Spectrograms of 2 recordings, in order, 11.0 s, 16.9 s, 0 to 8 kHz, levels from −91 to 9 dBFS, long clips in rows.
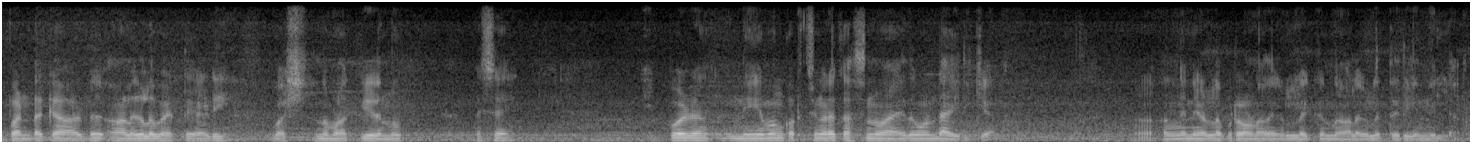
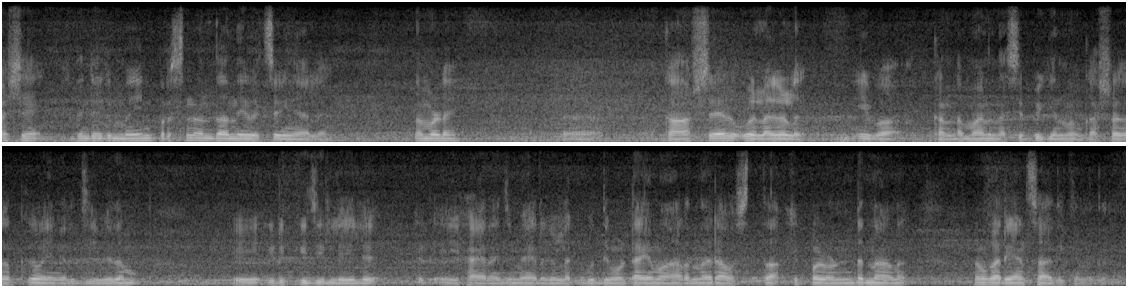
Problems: constant background noise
